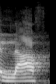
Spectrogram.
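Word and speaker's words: laugh: ठीक है खाना ठीक लाफ इसे क्या पढ़ेंगे लाफ पढ़ेंगे लॉग नहीं पढ़ेंगे लाफ फ फ उच्चार लाफ लाफ यानी हंसना वीप वीप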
